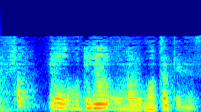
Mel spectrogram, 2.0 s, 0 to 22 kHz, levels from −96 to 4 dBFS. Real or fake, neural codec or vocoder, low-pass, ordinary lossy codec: fake; codec, 44.1 kHz, 0.9 kbps, DAC; 7.2 kHz; MP3, 24 kbps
